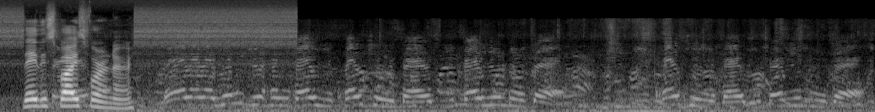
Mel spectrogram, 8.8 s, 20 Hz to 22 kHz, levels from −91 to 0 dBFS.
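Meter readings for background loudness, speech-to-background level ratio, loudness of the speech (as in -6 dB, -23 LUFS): -40.0 LUFS, 14.0 dB, -26.0 LUFS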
